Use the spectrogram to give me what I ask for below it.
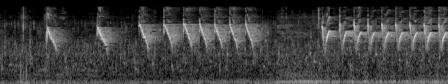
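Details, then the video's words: Bar-winged prinia song used as a lure to provoke other birds to sing: a series of sharp descending whistled notes repeated rapidly, pausing, then a faster run of high chirping notes. "pancingan ciblek bahan langsung emosi nembak"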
